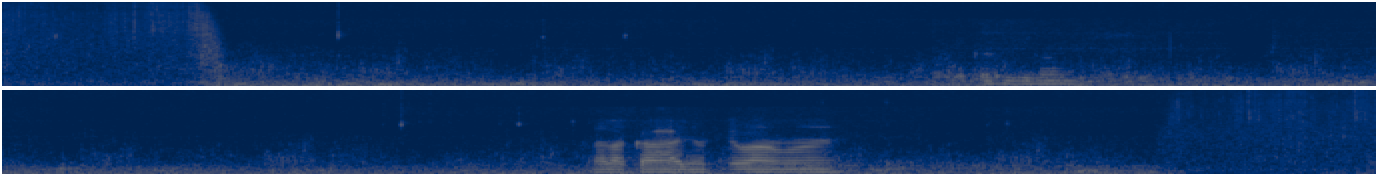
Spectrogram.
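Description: A low, muffled rumble sounds as a swimmer moves underwater.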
